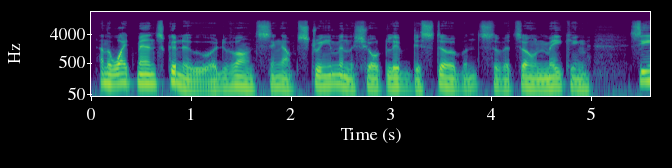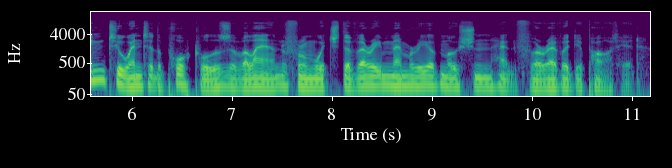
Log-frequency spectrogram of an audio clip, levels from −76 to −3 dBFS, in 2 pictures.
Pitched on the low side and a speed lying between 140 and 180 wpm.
Yes: very low, 90 Hz; average, 175 wpm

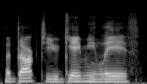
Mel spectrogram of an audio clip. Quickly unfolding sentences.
Yes: fast, 245 wpm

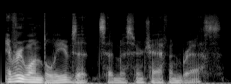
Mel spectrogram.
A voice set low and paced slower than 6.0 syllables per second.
No: very low, 95 Hz; 6.5 syllables/s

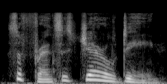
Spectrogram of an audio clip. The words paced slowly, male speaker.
Yes: slow, 105 wpm; male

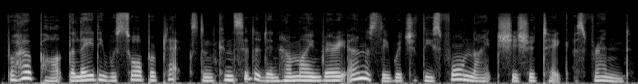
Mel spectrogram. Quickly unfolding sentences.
Yes: fast, 235 wpm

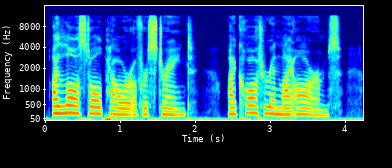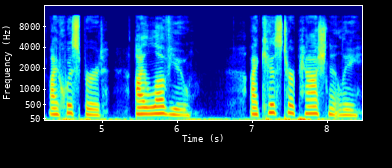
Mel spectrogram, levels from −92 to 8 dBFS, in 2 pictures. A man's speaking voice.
No: female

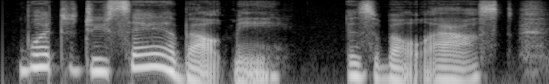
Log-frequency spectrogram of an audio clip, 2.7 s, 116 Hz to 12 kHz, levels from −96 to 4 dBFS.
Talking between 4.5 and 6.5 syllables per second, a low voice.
No: 5.5 syllables/s; high, 195 Hz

